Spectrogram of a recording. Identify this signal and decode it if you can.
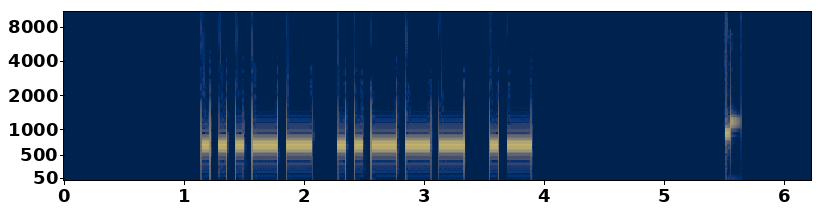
Morse code, heard as a keyed tone, about 17 wpm, 700 Hz. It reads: 32A
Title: Common Cut Numbers - 3-Digit 17wpm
